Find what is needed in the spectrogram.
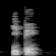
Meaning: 1. ipe (tropical tree) 2. ipe (wood)
- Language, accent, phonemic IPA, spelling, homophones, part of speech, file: French, France, /i.pe/, ipé, IP, noun, LL-Q150 (fra)-ipé.wav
